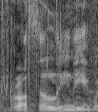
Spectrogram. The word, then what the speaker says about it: Rossellini: Rossellini, which is how it's pronounced.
